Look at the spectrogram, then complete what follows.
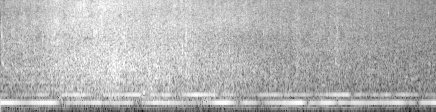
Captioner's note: waves lapping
